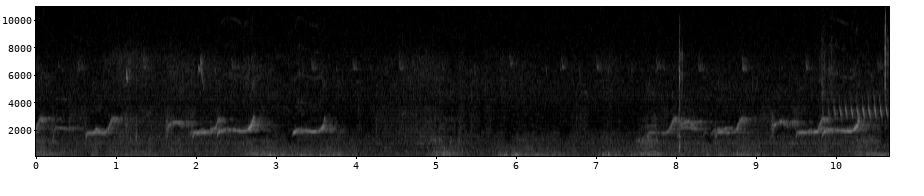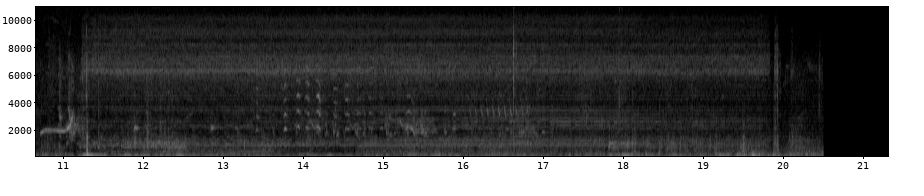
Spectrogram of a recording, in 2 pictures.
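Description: A songbird gives two phrases of short, clear whistles, each note dipping and then rising in pitch. About eleven seconds in, the song gives way to a steady high hiss.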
